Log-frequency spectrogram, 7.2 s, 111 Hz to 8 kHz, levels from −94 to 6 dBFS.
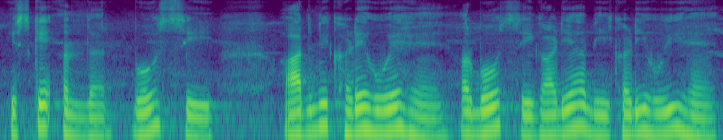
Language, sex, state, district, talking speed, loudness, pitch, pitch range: Hindi, male, Uttar Pradesh, Saharanpur, 135 wpm, -19 LUFS, 130 Hz, 115-145 Hz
